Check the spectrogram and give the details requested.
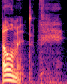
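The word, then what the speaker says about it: LMNT: our sponsors Ln element it's spelled l MNT but pronounced element if you haven't heard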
